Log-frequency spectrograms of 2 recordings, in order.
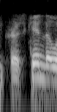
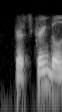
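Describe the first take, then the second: First: Chris Kindle as KRIS KIN-dul, short i; German pronunciation. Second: Chris Kringle with kr and a gl ending; altered pronunciation. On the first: Explaining what Kringle really is, German-derived pronunciation Chris Kindle. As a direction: say Kindle without an r, ending in -dul. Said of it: "the German pronunciation of Christ child". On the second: Explaining the name's origin, the altered pronunciation Chris Kringle. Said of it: "got pronounced Chris Kringle". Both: Shown as a demonstration.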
